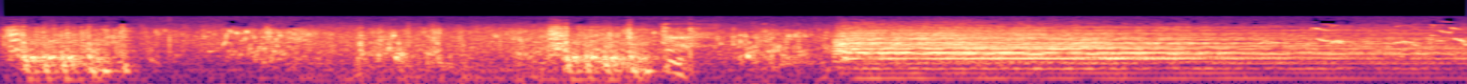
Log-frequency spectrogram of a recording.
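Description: A small boat motor coughs and sputters through several uneven starting attempts, then catches and settles into a steady, loud, droning hum that runs on to the end.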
